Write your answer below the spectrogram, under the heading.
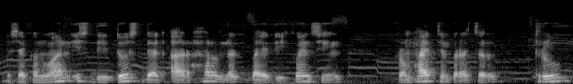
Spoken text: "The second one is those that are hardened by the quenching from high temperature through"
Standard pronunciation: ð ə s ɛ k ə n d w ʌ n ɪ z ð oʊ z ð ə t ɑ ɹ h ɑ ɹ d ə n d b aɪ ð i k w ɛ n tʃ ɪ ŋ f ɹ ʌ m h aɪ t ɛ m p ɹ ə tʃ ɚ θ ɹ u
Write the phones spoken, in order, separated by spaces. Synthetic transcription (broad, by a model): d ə s ɛ k ə n d w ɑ n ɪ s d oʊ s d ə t ɑ ɹ h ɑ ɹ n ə d b aɪ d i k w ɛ n s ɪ ŋ f ɹ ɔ m h aɪ t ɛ m p ɹ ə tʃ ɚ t ɹ u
